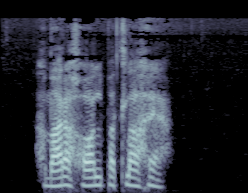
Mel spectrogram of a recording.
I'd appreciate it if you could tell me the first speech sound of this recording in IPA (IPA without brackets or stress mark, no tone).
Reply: h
